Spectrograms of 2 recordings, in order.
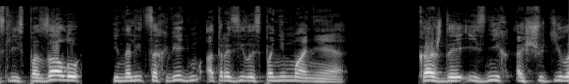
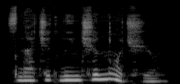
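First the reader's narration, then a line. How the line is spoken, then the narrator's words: Whisper. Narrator (Russian): прошептала Маград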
